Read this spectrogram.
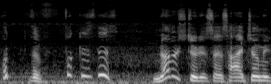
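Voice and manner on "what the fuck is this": high-pitched, incredulous reaction; baffled disbelief. Retold or imitated. Student reacting to a classmate who barks, incredulous. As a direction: squeak it out in bewildered disbelief.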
